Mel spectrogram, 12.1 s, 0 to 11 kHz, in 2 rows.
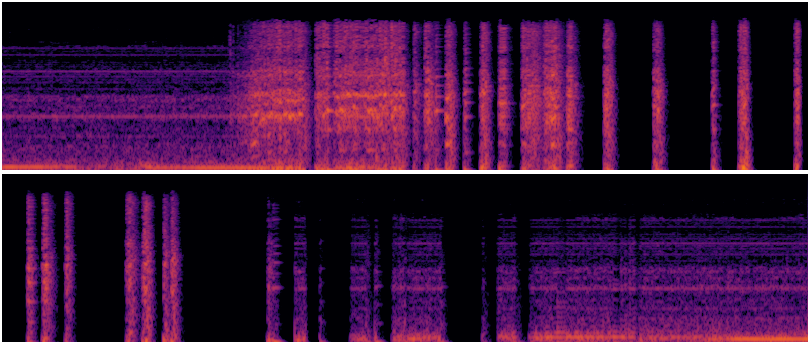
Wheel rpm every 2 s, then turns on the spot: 40, 110, 110, 100, 10, 0.
none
